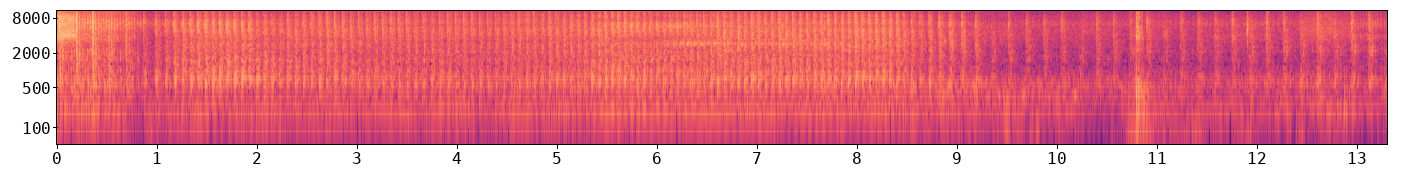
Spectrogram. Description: Can this knocking BMW diesel engine be fixed or not?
